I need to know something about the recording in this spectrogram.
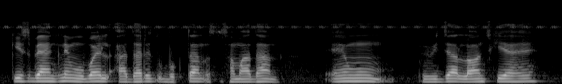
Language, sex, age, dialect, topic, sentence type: Hindi, male, 18-24, Hindustani Malvi Khadi Boli, banking, question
